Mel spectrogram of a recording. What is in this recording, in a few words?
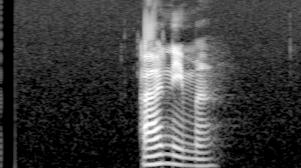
kaqchikel; soul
